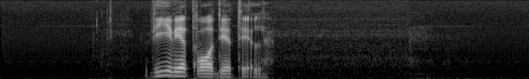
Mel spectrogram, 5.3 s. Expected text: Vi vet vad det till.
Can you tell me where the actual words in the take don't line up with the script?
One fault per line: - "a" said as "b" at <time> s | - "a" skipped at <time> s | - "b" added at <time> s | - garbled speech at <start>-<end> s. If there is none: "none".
none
